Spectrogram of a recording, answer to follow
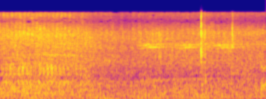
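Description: Small motorcycle being ridden: a steady low engine hum under an even rush of road and wind noise.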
